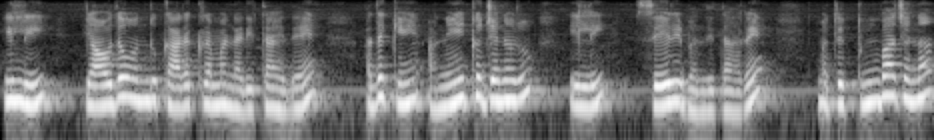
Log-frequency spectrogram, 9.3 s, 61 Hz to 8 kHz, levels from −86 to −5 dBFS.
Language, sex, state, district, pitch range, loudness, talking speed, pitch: Kannada, female, Karnataka, Raichur, 205-250 Hz, -17 LUFS, 90 wpm, 225 Hz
